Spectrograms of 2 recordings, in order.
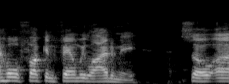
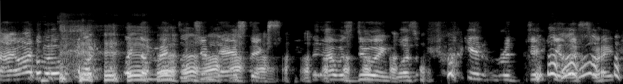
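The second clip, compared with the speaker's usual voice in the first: real laughter breaking through, louder and higher; words squeezed out through laughter; laughing; 5 semitones higher, 7 dB louder than usual. Real, not acted. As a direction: laugh helplessly at your own mental gymnastics. Cracking up at his own logic.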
